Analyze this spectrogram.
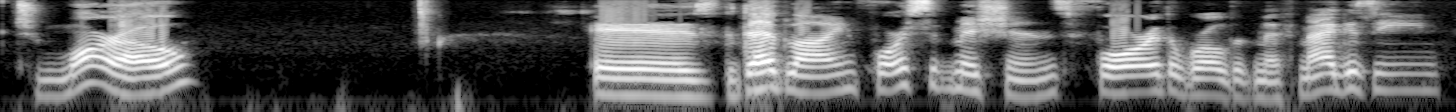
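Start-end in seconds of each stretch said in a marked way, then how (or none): none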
